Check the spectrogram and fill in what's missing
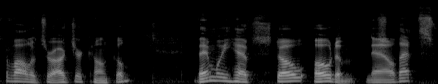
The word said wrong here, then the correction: Stu: pronounces it Stu.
